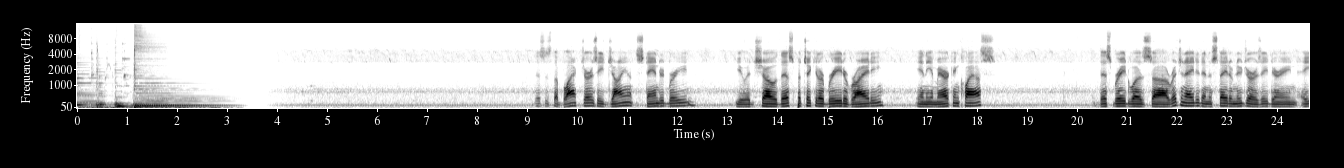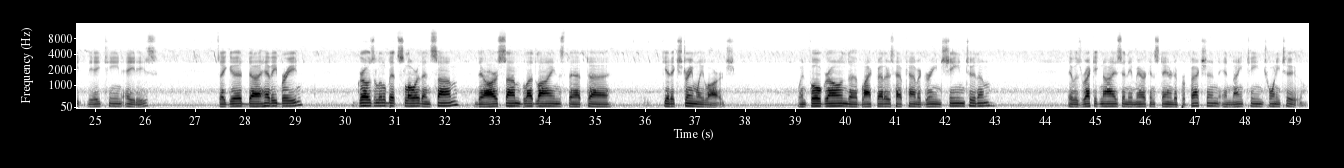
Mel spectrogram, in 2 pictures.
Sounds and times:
Speech: 9.2 - 12.4, 13.2 - 16.2, 16.8 - 18.4, 20.3 - 26.3, 27.4 - 29.2, 30.2 - 35.4, 36.4 - 37.8, 39.1 - 43.0, 44.5 - 49.2.

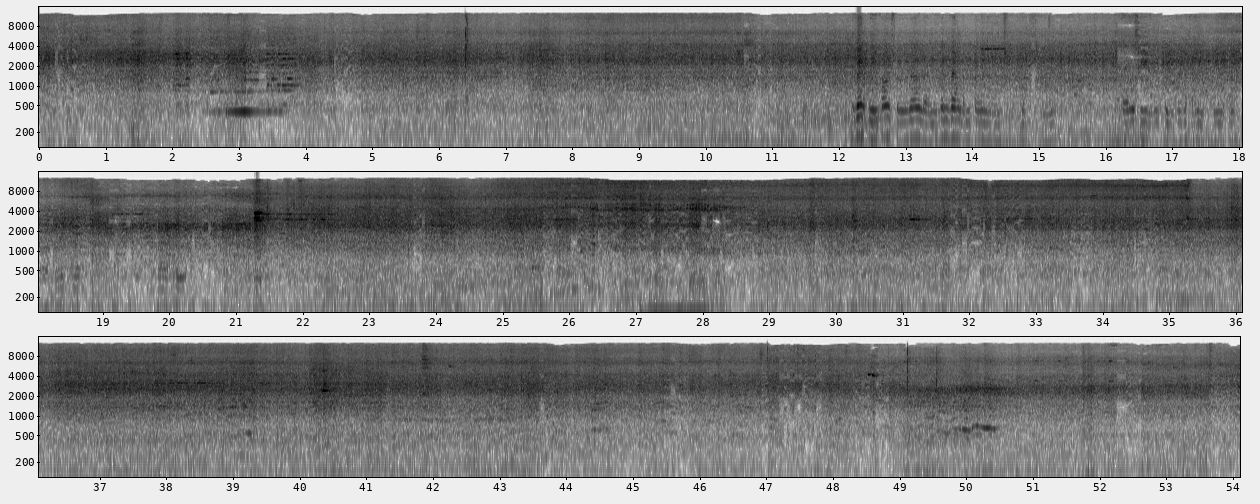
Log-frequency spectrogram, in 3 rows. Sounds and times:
Car: 0.0 - 54.1
Traffic noise, roadway noise: 0.0 - 54.1
Speech: 12.2 - 15.5, 16.1 - 18.8, 19.8 - 20.3, 44.2 - 45.8.

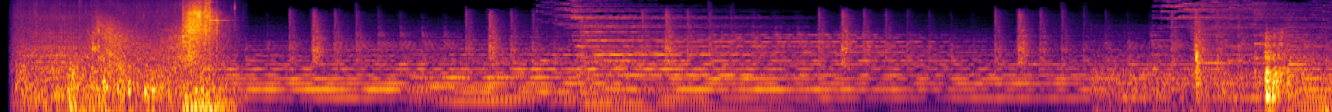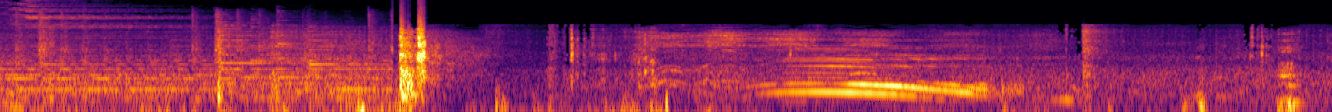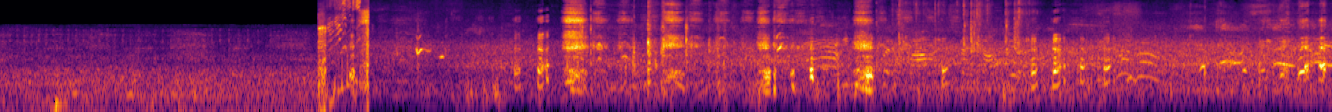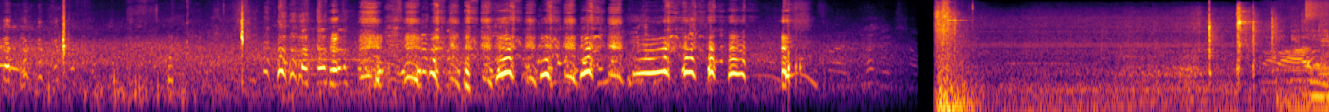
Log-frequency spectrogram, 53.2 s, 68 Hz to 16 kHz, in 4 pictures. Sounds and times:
Music: 2.5 - 17.3, 52.8 - 53.2.

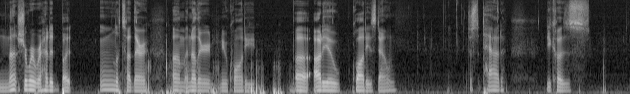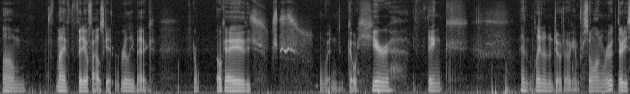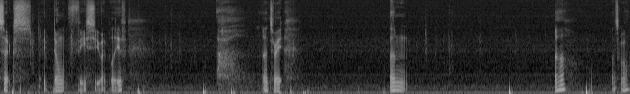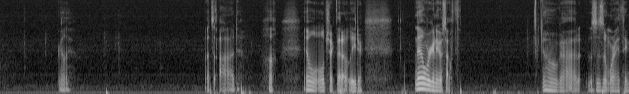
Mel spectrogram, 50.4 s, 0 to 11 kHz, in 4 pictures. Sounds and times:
Speech: 0.0 - 1.4, 2.0 - 5.2, 5.8 - 8.0, 9.2 - 10.2, 10.9 - 11.8, 12.6 - 15.7, 16.4 - 22.0, 23.0 - 27.8, 30.4 - 30.9, 33.0 - 33.4, 36.3 - 36.6, 37.4 - 37.8, 39.0 - 39.4, 41.9 - 45.1, 46.1 - 47.0, 48.6 - 50.3.

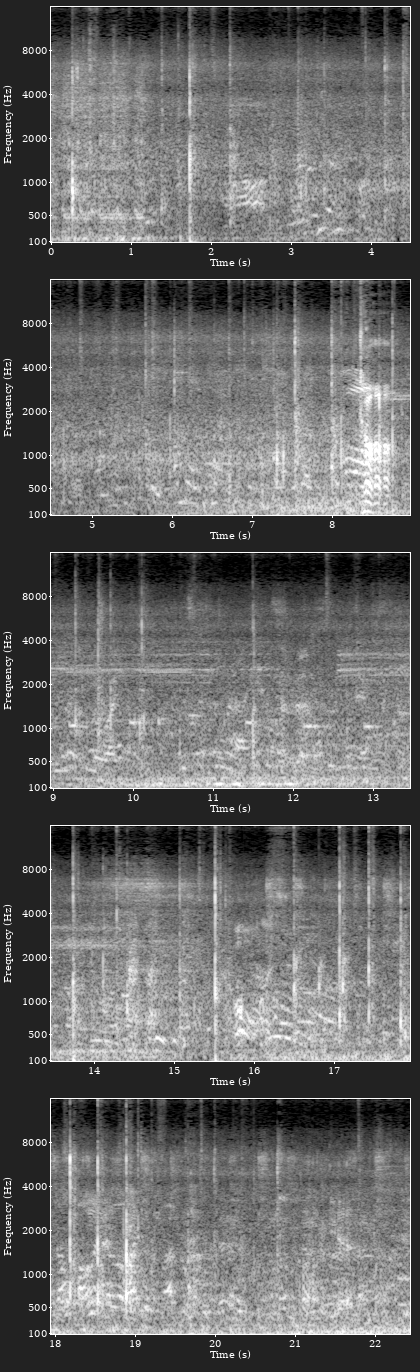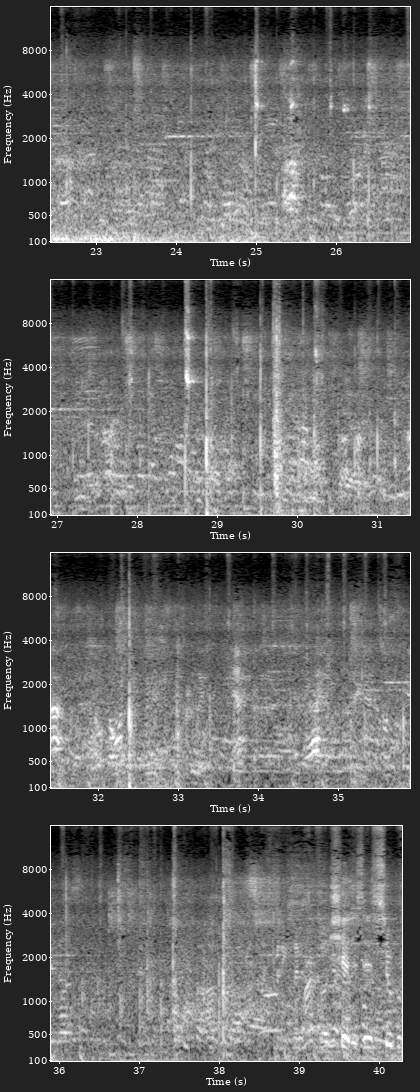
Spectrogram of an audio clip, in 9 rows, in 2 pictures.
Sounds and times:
Speech: 2.1 - 40.2
Music: 8.4 - 40.2.

